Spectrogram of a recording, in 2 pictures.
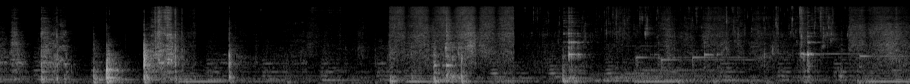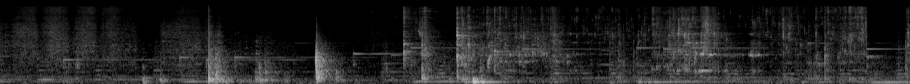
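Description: Background music over kitchen clean-up sounds: a knife scraping fruit peel off a wooden cutting board, water running at a steel sink in stretches, and a number of sharp knocks and clinks as the board and utensils are handled and put into a dish rack.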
